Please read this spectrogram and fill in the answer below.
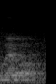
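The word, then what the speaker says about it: Weber: 발음할 때 뭐라고 발음하면 되게요? 외라고 발음하면 됩니다. 외버 자기장 단위도 그러면 궁금하셔야 되겠죠.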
